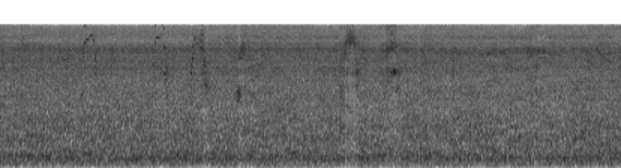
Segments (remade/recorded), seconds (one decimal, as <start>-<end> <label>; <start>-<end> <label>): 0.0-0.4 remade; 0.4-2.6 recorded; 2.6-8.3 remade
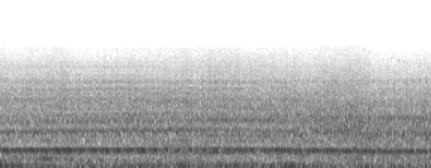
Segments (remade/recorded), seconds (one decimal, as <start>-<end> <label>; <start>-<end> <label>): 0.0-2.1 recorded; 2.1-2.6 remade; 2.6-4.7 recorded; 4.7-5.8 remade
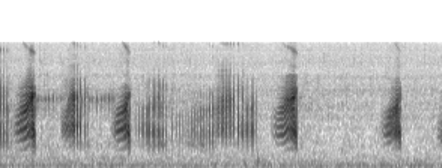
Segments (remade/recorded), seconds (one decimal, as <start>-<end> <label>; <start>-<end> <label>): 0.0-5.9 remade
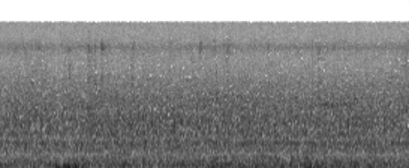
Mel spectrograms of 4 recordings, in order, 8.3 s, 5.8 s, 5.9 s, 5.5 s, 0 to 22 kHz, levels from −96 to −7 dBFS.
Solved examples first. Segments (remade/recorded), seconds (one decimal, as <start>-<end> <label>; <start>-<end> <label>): 0.0-0.5 remade; 0.5-5.5 recorded

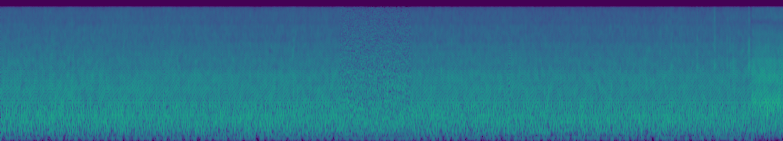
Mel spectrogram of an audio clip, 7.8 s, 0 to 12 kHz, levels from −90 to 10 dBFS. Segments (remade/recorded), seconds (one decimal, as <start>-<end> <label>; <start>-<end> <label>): 0.0-3.4 remade; 3.4-4.1 recorded; 4.1-7.8 remade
